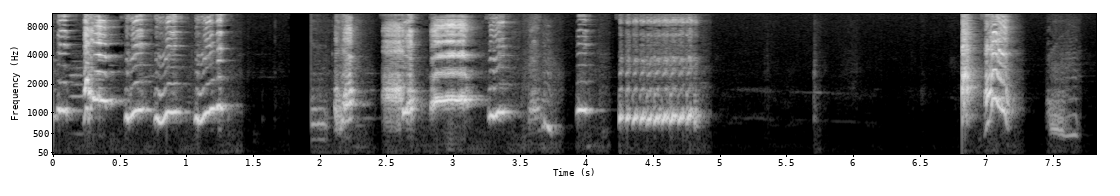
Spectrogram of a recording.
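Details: Strident Papuan butcherbird cries, used for tutoring and luring: quick, choppy harsh notes, then louder rasping phrases, a buzzy sustained note near four seconds, a long gap and two final falling squawks.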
